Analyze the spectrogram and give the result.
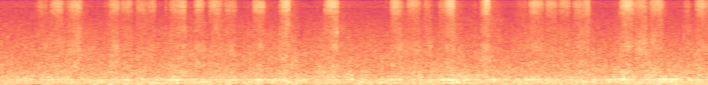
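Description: Fingertips rub and smudge charcoal across a large sheet of mixed media paper in a spiral sketchbook, lying flat on a wooden desk. Quiet, continuous papery strokes come in soft, breathy bursts of high hiss over a faint steady low hum.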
